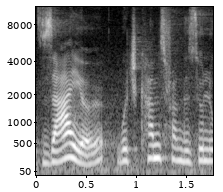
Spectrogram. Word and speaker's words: Zaio: Zaio. Zaio, and can you spell that for me?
